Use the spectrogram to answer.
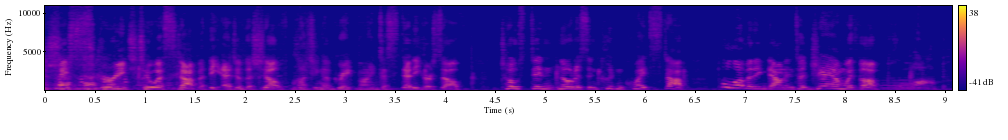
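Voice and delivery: lilting rhymed read-aloud; singsong picture-book reading; storybook narration. Acted. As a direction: read it to a room of kids.

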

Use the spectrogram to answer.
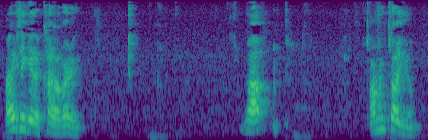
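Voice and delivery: chewing while talking; talking through a mouthful; mouth full. Real, not acted. Seen 4: Bites orange food at 0.2, then chews with hand over mouth.

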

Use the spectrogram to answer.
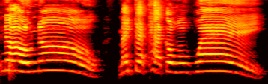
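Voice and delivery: high, loud, alarmed fish voice; a fussy fish crying out in protest. Acted. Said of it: "But our fish said".

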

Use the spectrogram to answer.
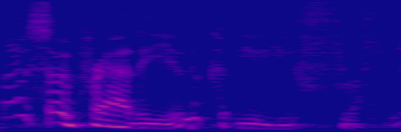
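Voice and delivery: low, soft, tender pet talk; sweet nothings. Real, not acted. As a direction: murmur love to the cat.

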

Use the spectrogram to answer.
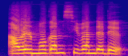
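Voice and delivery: usual speaking voice

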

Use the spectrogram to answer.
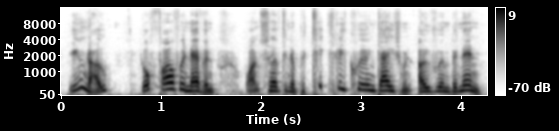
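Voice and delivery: mother's voice. Acted. Mother tells story.

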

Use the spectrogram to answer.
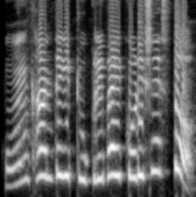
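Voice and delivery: lilting, pat-on-the-back tone; patronizing praise. Acted. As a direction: praise them like an indulgent elder, then tease. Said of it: "বেশ পিঠ চাপড়ানো সুরে বলল".

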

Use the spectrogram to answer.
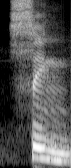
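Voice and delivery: "Sinh" drawn out, falling; slow blended sound. Shown as a demonstration. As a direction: hold the final ng of "Sinh". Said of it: "chậm nó sẽ là như thế đấy".

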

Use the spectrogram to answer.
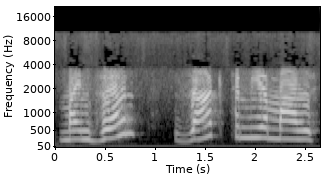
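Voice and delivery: usual speaking voice

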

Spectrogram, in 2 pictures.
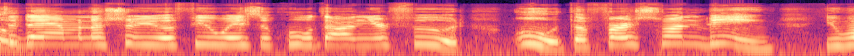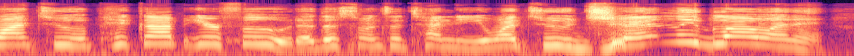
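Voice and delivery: ordinary talk, nothing marked

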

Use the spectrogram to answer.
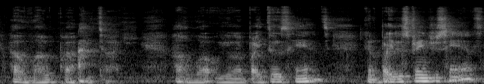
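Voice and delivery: soft doting voice for a dog; puppy talk. Real, not acted. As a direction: coo gently at the puppy. Cooing to the puppy.

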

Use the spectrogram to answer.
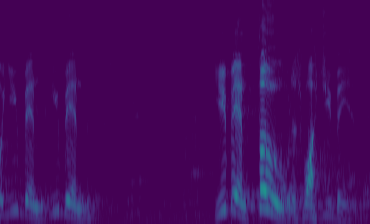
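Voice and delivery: ordinary talk

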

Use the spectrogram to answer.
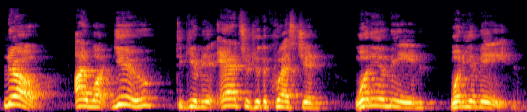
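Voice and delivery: loud, high rant; fuming, shouted insistence; angry demand. A narrator's reading. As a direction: yell it in exasperation, hitting key words. Aggravated man demands an answer.

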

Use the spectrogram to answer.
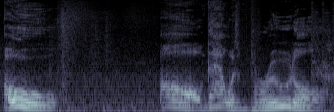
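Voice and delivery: loud, drawn-out "oh" at the hit; impressed reaction. Real, not acted. Player reacting to a brutal hit in game, loudly impressed. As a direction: wince out loud, stretching the words slowly.

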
